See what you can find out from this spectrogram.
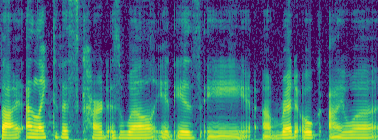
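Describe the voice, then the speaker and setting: A woman speaks with an American accent. Noticeable background noise is present. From Minnesota. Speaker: online reseller / YouTuber. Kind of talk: casual show-and-tell vlog. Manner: casual, with frequent fillers.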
